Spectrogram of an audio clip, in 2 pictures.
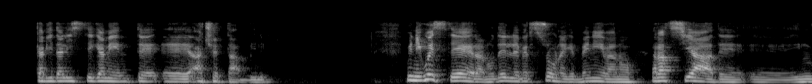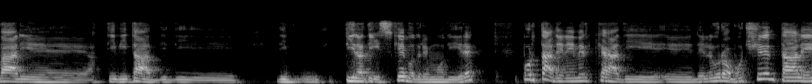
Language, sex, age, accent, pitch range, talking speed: Italian, male, 30-49, native, 120-165 Hz, 100 wpm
